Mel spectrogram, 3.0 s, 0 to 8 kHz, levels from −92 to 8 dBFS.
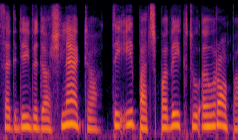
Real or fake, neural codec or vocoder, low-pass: fake; codec, 24 kHz, 1 kbps, SNAC; 7.2 kHz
